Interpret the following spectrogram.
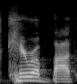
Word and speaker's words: Kiribati: And it was registered to the nation of Kiribati and it it's Kiribati it's spelled Kiribati, right?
